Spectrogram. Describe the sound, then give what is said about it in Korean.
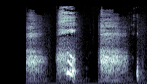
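A drawn-out, breathy yawn, three airy exhalations in a row and then a short catch of breath at the end, with no talking. “그 애가 하품하며 말했다.”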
